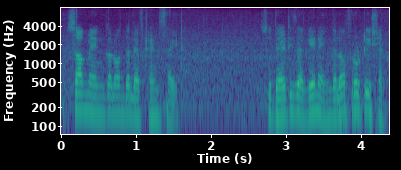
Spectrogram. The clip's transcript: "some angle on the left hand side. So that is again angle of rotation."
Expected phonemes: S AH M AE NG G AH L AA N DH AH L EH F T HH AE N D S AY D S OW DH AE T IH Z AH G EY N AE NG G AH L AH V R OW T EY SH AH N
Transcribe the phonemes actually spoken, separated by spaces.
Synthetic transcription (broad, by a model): S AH M AE NG G AH L AA N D AH L EH F T HH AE N D S AY D S OW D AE T IH Z AH G EY N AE NG G AH L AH F R OW T EY SH AH N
